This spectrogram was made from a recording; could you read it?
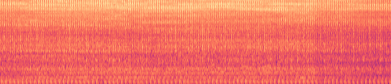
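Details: Honda Beat FI automatic scooter idling with a rough, rattly grind over an even beat of about three a second; noisy CVT, attributed to infrequent CVT servicing.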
